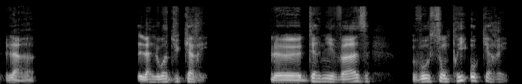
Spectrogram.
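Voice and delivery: hesitant captive, groping for the answer; straining to concentrate. A narrator's reading. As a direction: work it out haltingly under pressure. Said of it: "fit un effort de concentration".

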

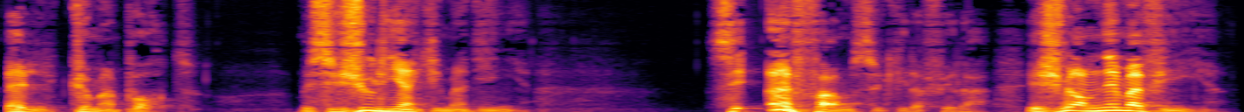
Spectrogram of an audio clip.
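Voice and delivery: loud outburst, climbing at the end; agitated indignation. A narrator's reading. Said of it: "qui tremblait d'énervement".

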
